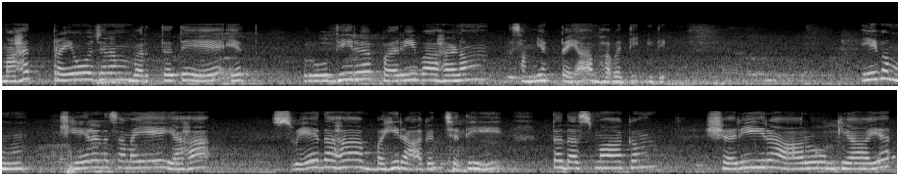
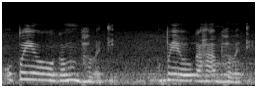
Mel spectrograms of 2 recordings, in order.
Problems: constant background noise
